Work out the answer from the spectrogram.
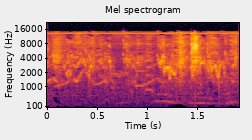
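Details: Budgerigar breeding colony: a brief run of high, scratchy chatter and wavering squeaks, growing louder and denser in the second half.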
